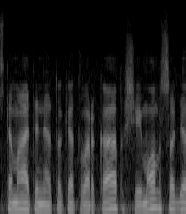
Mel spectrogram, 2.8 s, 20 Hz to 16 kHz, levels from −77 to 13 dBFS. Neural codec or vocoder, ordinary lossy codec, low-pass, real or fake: none; MP3, 96 kbps; 14.4 kHz; real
